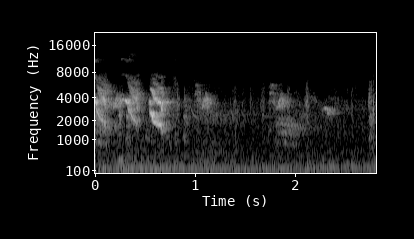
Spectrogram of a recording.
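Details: Indian ringneck parakeet: a couple of sharp, raspy screeches up front, trailing into quieter, softer chattering notes.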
